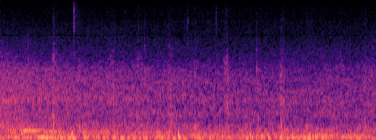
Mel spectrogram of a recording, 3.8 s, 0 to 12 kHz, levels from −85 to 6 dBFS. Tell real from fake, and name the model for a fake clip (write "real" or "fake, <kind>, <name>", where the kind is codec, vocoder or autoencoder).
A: fake, vocoder, BigVGAN v2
